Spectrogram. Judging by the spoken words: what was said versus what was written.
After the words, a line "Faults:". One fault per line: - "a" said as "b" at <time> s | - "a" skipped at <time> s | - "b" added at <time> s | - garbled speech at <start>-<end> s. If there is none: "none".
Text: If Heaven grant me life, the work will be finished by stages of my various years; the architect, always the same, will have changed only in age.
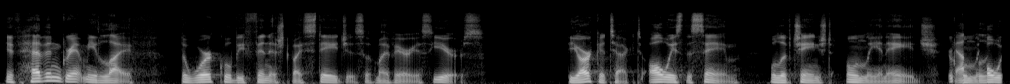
If Heaven grant me life, the work will be finished by stages of my various years; the architect, always the same, will have changed only in age. [garbled]
Faults:
- garbled speech at 9.5-10.0 s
